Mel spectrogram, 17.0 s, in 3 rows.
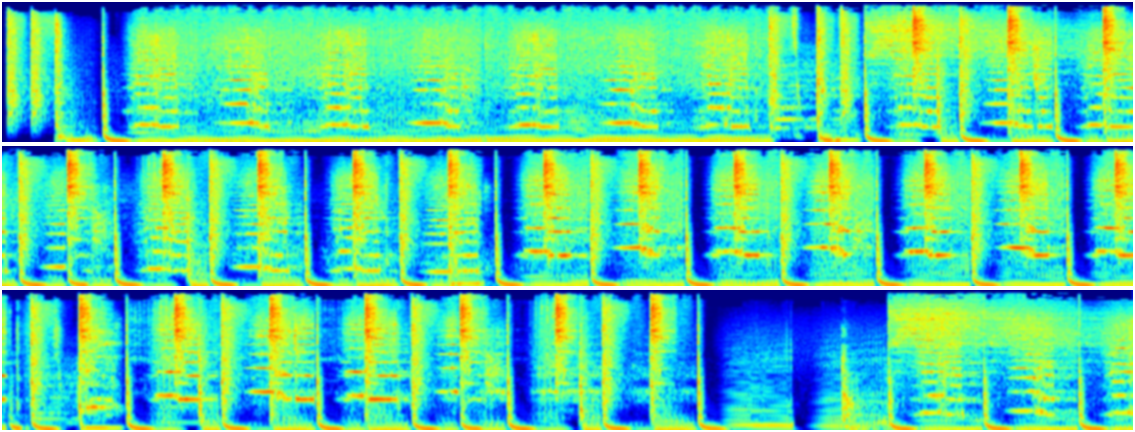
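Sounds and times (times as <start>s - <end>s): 
instrumental music at 126 BPM in F sharp minor: 0.0s - 16.9s.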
